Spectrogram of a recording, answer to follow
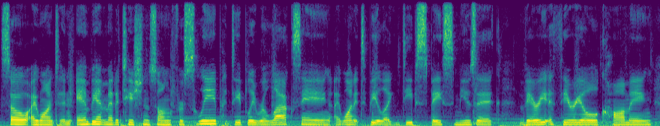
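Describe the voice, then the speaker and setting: A woman hosting a step-by-step software tutorial, explaining each click in a plain, instructive way. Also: on the low side, steady tone, unhurried, few pauses, soft background music. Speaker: tutorial host.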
